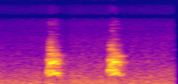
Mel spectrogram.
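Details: Two short, sharp barks about half a second apart from a dog barking at the waves, with the low hiss of surf underneath.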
